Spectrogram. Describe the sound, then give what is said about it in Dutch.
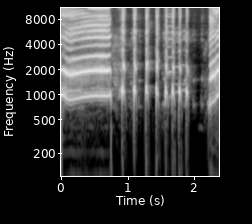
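White chickens cackling loudly: a drawn-out, honking squawk, then a quick run of short, sharp clucks, with another long squawk starting at the end. “Begonnen de kippen uit luid protest te kakelen.”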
